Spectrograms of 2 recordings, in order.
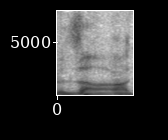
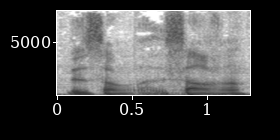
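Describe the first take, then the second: First: The word begins with a buzzing Z sound. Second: The word begins with a clear S sound. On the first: "Instinctivement, tu le dis ça, le Zahara, comme ça" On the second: "Comment tu le prononces, ce désert?"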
